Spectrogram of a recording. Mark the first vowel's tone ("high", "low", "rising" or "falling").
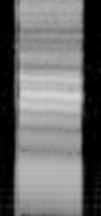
high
